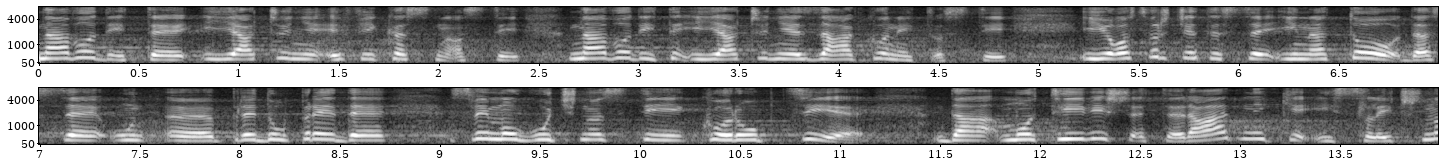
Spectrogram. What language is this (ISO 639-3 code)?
srp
